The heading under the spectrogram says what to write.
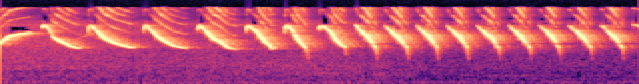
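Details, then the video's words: Singing white canary in a training song, delivering a steady rhythmic tour of about fifteen sharply descending whistled slurs, each repeated roughly five times a second. "Canary training song | White canary singing with beautiful melodies"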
